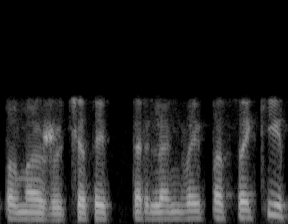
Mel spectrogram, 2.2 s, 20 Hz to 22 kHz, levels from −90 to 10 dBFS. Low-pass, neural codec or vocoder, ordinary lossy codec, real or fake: 3.6 kHz; none; Opus, 32 kbps; real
